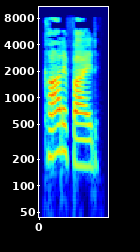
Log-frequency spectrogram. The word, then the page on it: codified: British English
